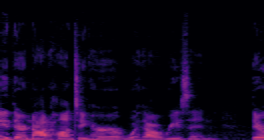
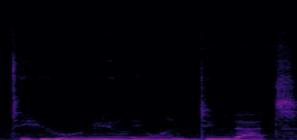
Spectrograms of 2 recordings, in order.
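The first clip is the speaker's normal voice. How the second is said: very quiet, slow, soft, drawn-out whisper; 3 semitones lower, 13 dB quieter than usual. Retelling a nurse's line from a movie: imitating a soft whisper. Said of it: "whispering softly".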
